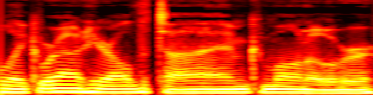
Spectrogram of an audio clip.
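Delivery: mock-casual, put-on casual tone. Describing how casual an alien version of Boston seemed: mock-casual. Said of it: "Just totally casual".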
